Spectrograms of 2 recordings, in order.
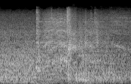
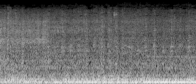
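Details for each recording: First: Jeep cranking with the distributor just turned 180 degrees from its original position (rotor moved from 5 to 2), tried from number 1: sharp, gunshot-loud backfire pops as it tries to catch, apparently no spark; backfire from ignition timing 180 degrees out. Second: Jeep idling without throttle after the ignition timing was set by turning the distributor until it ran, following a stall: a low, even idle with a steady deep rumble and no stumbles. Normal idle.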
